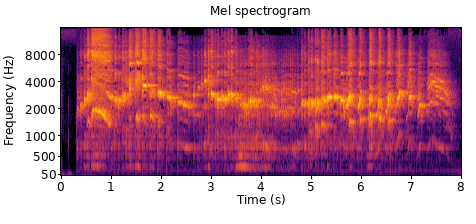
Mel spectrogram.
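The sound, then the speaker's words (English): High, thin squeaks and chirps from a recorder with a nearly closed window, wavering and sliding in pitch in bursts of bird-like twittering, played fairly loud with no talking. “and then when you close the labium always uh, almost completely then you get these squeaking sounds”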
